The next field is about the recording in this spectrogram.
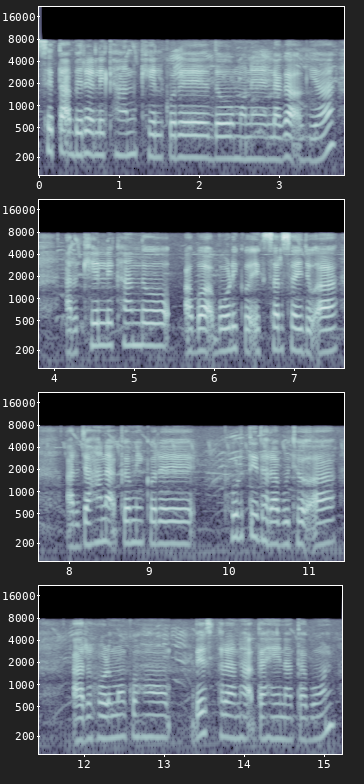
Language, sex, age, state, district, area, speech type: Santali, female, 30-45, Jharkhand, Bokaro, rural, spontaneous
